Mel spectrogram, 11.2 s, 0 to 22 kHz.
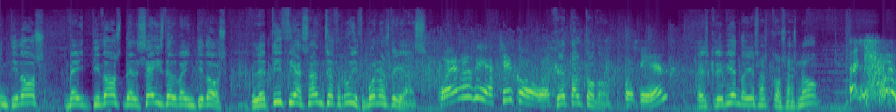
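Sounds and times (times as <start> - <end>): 
speech: 0.0 - 11.1
person sneezing: 10.6 - 11.1.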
